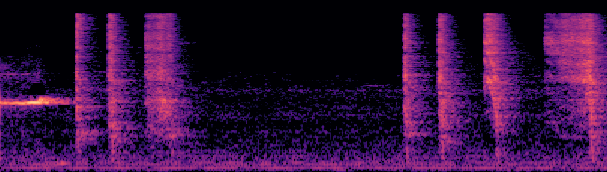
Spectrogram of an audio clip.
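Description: A person whistling one steady note, which stops just after the start. Then come short, sharp hissing noises: three within the first second and four more in the last second and a half, the last one longer.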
